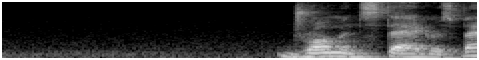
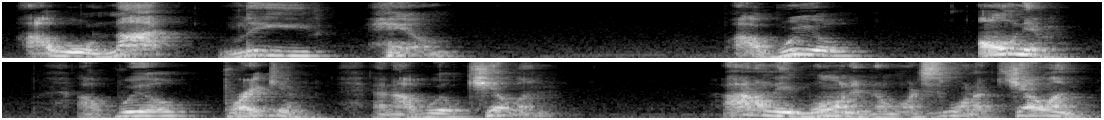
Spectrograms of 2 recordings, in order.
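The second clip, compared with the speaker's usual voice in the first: raised, seething vow to kill; 5 semitones higher, 4 dB louder than usual. Acted. Drummond refusing his partner, seething and raised. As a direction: spit every I will.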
